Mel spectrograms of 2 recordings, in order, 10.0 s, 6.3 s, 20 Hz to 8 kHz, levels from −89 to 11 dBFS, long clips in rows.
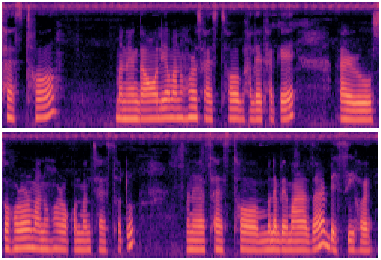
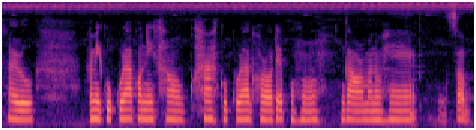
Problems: constant background noise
